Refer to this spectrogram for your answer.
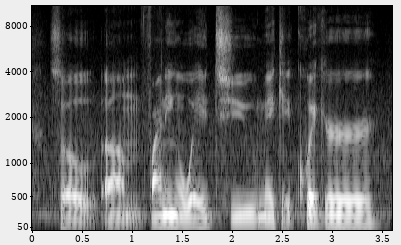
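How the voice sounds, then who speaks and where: A quiet man's voice, fairly low in pitch, with fairly even intonation. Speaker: teacher and vlogger. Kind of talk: casual vlog. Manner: quiet, keeping voice down; hesitant, many fillers.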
